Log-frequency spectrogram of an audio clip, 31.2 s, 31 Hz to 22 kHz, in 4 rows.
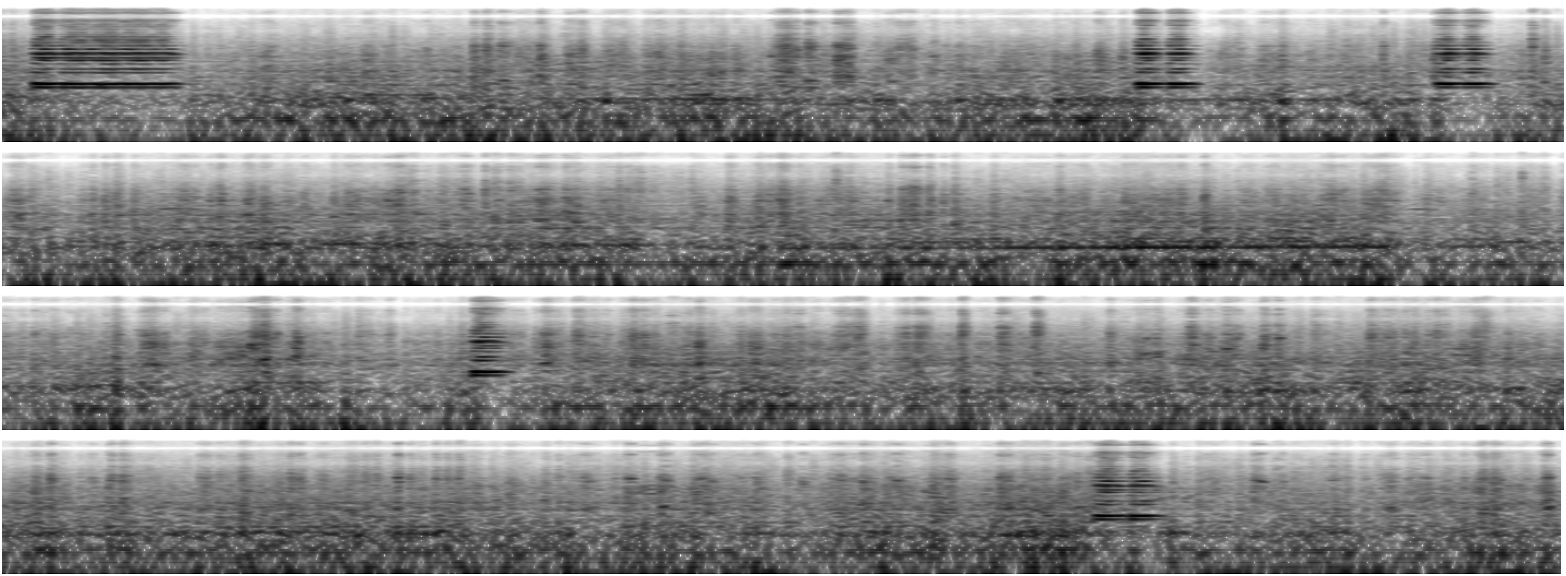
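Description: Steady drone of a Hino RK8 bus's diesel engine and road noise heard from inside the cabin, broken by vehicle horn toots: one longer blast right at the start, short taps about six and seven seconds in, another around eighteen seconds and one near the end.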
